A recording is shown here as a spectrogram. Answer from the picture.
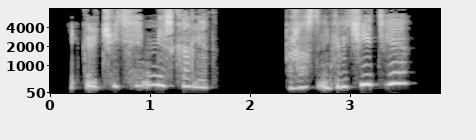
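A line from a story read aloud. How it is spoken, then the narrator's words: Breaking whisper. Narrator (Russian): зашептала она срывающимся голосом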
